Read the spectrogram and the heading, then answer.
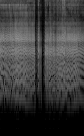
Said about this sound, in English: This is unedited bubbly shorts and farts. Here we go.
